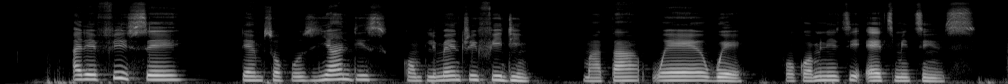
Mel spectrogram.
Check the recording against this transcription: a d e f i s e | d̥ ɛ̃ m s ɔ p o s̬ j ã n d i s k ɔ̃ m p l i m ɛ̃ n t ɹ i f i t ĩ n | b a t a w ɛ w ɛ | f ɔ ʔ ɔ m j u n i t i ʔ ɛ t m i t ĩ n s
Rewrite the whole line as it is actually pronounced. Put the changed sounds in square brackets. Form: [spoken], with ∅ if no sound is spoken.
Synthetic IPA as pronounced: a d e f i s e | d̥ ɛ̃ m s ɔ p o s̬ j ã n d i s k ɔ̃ m p l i m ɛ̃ n t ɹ i f i [d] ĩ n | [m] a t a w ɛ w ɛ | f ɔ [k] ɔ m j u n i t i ʔ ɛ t m i t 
